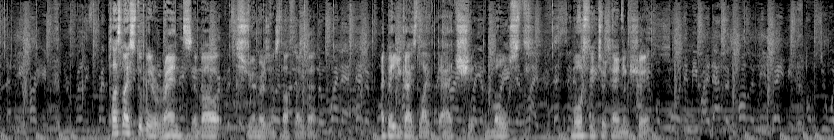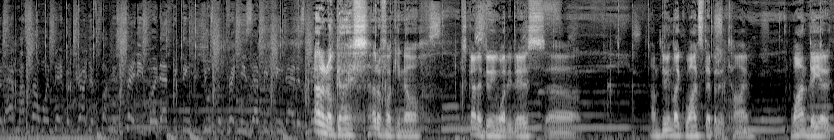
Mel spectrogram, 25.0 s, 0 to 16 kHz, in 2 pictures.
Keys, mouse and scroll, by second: 1.2-2.9 middle drag, 4.6 middle click, 4.8 middle click, 6.2 Tab, 9.1-11.6 right drag, 9.7 g, 11.9 a, 12.3-13.8 middle drag, 23.7-25.0 right drag, 23.7 g.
